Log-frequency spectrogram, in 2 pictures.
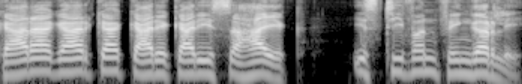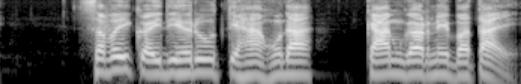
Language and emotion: Nepali, neutral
